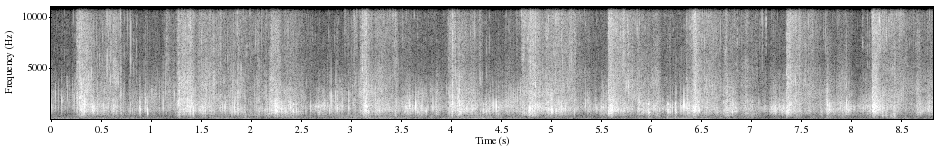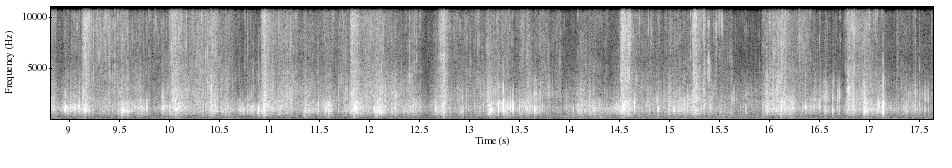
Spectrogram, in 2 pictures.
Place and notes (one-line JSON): {"title": "Keeler, CA, USA - Walking in Bacterial Pond on Owens Lake", "date": "2022-08-25 11:00:00", "description": "Metabolic Studio Sonic Division Archives:\nWalking on edge of bacterial pond on Owens Dry Lake. Recorded with Zoom H4N recorder", "latitude": "36.45", "longitude": "-117.91", "altitude": "1085", "timezone": "America/Los_Angeles"}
